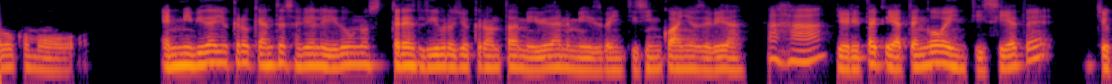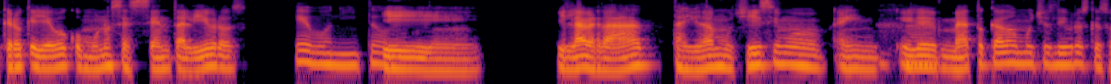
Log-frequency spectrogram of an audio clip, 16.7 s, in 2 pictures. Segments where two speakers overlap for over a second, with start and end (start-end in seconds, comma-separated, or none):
none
